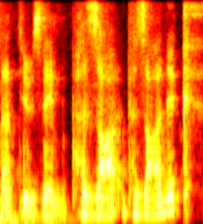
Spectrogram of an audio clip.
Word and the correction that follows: Porzingis: Um, Porzingis, right? – Porzingis. Porzingis. There we go.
